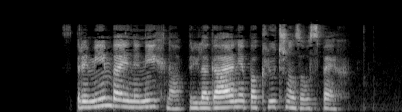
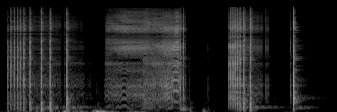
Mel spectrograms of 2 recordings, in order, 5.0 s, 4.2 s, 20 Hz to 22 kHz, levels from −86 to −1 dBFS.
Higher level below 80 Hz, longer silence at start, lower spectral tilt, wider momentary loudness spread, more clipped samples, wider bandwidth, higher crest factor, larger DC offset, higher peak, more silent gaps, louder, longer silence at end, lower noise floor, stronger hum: second, -70 dBFS vs -62 dBFS; first, 0.95 s vs 0.1 s; first, -3.5 dB/octave vs -0.5 dB/octave; second, 12 LU vs 18 LU; neither; second, 9.4 kHz vs 17 kHz; second, 20 dB vs 32 dB; neither; first, -4 dBFS vs -8 dBFS; neither; first, -22 LUFS vs -37 LUFS; first, 0.7 s vs 0.45 s; about the same, -63 dBFS vs -66 dBFS; neither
